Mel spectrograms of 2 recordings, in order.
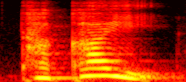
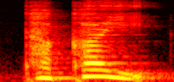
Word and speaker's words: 高い: 訓読みで、高い、高いと読みます。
